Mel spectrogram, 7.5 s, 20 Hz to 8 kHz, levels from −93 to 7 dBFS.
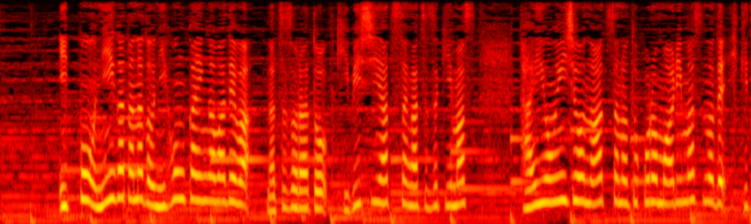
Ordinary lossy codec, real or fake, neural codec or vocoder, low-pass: none; real; none; none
